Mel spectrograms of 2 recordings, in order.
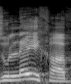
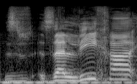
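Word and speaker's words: Zulaikha: often she's also known her name is pronounced as zuleyka but apparently zaleka is more accurate in any case what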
